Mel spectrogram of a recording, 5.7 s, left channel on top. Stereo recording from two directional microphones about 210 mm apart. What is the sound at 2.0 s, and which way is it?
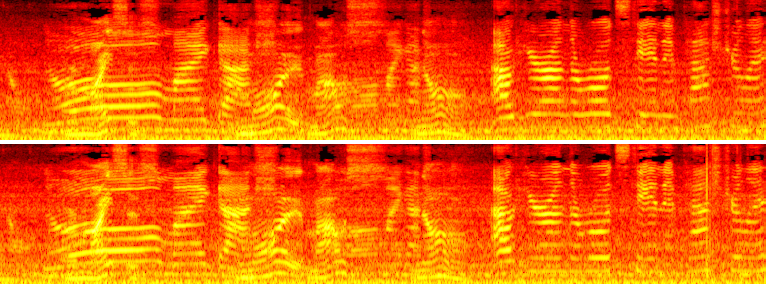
Speech, 10° right (ahead or behind).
